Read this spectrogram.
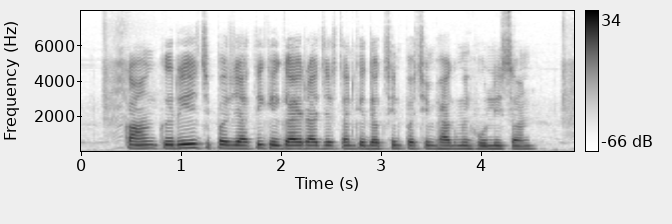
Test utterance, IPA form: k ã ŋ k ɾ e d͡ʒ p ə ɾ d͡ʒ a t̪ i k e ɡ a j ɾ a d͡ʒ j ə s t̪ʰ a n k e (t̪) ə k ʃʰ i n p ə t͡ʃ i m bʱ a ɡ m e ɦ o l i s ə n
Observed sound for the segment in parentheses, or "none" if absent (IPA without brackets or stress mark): d̪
